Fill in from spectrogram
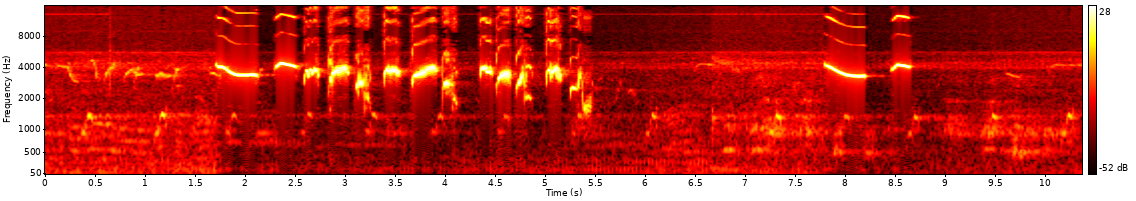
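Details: A female Oriental magpie-robin sings in the early morning to excite males, giving a dense series of loud, pure whistles with abrupt up-and-down slides, then two more whistles over faint chirping.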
